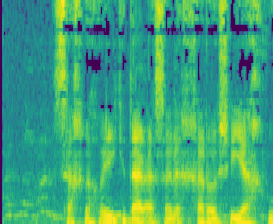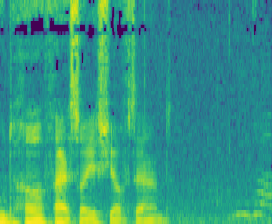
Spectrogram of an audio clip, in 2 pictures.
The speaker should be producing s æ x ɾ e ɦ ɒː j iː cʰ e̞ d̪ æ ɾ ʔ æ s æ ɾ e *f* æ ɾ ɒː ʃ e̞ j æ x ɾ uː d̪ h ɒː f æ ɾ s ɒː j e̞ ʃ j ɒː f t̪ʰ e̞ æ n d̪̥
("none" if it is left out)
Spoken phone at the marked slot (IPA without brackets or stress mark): x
